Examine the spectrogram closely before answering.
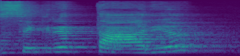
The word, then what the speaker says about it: secretária: vai colocar algumas palavras que com assento tem uma pronúncia e sem assento tem outra pronúncia é o caso de secretária e secretaria então ela coloca a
